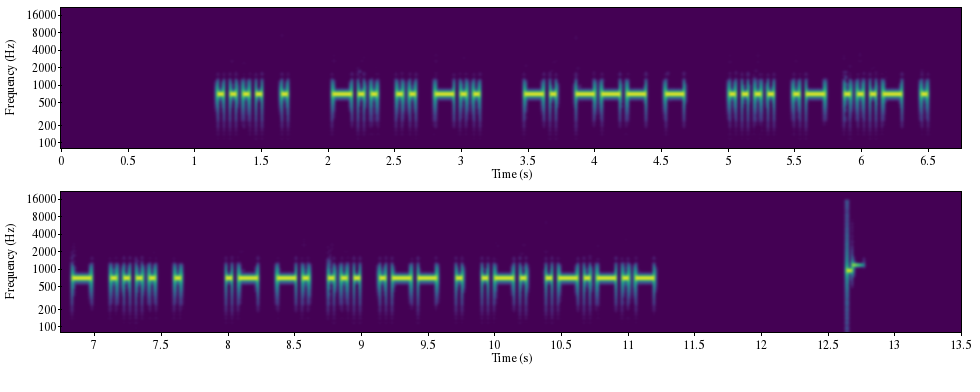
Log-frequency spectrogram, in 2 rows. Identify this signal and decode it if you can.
Morse code, heard as a keyed tone, about 25 wpm, 700 Hz. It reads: HE DID NOT HAVE THE ANSWER.
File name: practice / 25wpm / Sentences with 4-Word Phrases - 25wpm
